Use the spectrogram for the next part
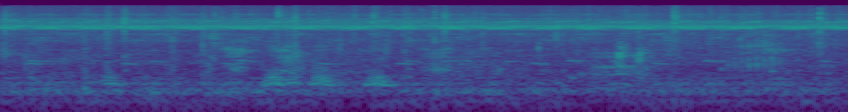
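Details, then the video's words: Frogs croaking in chorus: irregular bursts of low, grating croaks from several animals, some clustered in quick runs, set against an unbroken high-pitched insect drone. "Calming Sound Of Harmonious Frog Croaking"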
